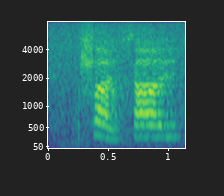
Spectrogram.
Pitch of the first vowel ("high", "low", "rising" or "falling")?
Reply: falling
